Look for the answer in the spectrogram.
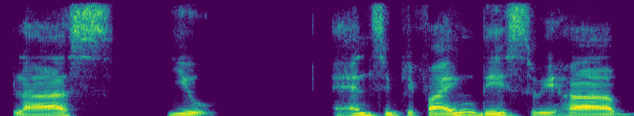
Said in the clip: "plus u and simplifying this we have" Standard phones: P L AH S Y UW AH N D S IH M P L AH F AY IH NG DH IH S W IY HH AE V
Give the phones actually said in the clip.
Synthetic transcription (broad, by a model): P L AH S Y UW AH N D S IH M P L AH F AY IH NG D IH S W IY HH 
